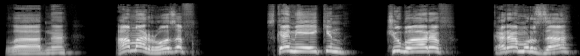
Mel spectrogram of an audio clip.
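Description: An actor playing a stern but sensible fairy-tale tsar who speaks in a gruff, commanding way. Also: male voice, very high-pitched, lively intonation, slow pace, pushed and bright, no room sound, clean studio sound, exaggerated voice. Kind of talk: audio fairy-tale drama.

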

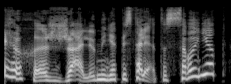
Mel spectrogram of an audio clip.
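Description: A woman's voice: fairly high pitch, huge pitch swings, brisk, no room sound, studio quality, voice pushed up. A woman doing a whiny cowardly spy. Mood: boastful. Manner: whiny, grumbling. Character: cowardly grumbling male spy. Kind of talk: storybook reading.

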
